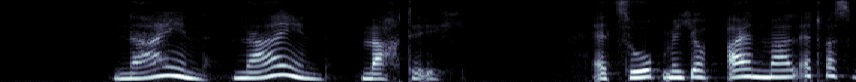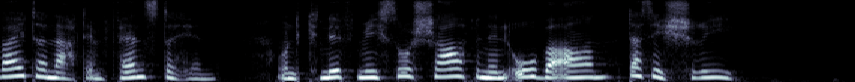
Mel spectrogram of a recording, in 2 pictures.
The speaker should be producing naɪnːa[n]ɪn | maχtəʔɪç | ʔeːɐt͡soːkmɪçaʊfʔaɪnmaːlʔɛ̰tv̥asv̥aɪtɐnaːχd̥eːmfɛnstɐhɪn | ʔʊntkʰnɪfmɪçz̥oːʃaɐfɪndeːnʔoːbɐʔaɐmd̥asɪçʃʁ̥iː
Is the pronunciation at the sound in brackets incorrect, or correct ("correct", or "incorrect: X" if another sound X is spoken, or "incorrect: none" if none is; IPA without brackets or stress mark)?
incorrect: none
